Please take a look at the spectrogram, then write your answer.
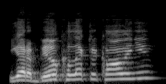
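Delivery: ordinary talk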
